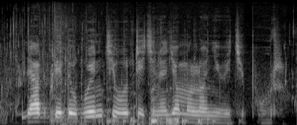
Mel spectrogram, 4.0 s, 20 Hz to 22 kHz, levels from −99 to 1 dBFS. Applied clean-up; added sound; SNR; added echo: none; Gurgling; 13 dB; none.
